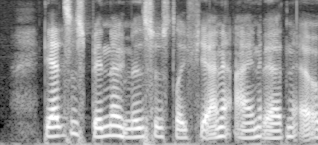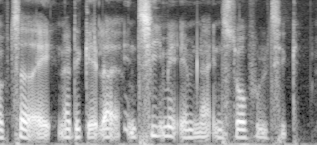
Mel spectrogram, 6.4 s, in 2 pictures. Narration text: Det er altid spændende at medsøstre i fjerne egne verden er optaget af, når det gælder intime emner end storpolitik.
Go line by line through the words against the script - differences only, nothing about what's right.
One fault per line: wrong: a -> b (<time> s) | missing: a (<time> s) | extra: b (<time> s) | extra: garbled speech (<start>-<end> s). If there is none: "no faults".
no faults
